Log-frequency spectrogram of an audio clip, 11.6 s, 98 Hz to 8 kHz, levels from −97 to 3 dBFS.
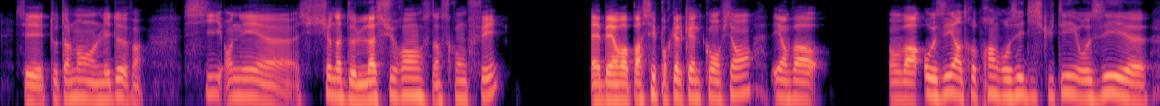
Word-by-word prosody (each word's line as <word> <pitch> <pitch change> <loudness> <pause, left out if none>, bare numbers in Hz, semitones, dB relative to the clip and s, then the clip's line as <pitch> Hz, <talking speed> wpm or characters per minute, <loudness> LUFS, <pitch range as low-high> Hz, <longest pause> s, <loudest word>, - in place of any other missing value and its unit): C'est 115 -2 -1
totalement 140 0 -4
les 130 +1 -3
2. 150 +1 +1
Enfin, - - -8 0.4
si 170 -1 -7
on 145 +3 -4
est, 150 -2 0
heu, 100 -9 -3
si 140 +5 -6
on 165 - 0
a 150 - +5
de 135 -2 -1
l'assurance 145 +3 +2
dans 120 -1 -5
ce 125 - -13
qu'on 140 -1 -6
fait 165 - -3 0.9
et 125 - +5
bah 125 0 +8
on - - +5
va 125 - +7
passer 130 +4 +2
pour - - -6
quelqu'un 150 -1 +3
de 140 - -7
confiant 160 +5 -1 0.2
et 150 - -1
on 140 - +1
va 135 -1 +1 0.6
on 135 0 -5
va 135 -1 +5
oser 165 +2 +2
entreprendre, 160 +1 -1
oser 155 +2 0
discuter, 155 +3 -5
oser, 150 +2 +1
heu, 125 -2 0
145 Hz, 195 wpm, -23 LUFS, 130-155 Hz, 0.9 s, bah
